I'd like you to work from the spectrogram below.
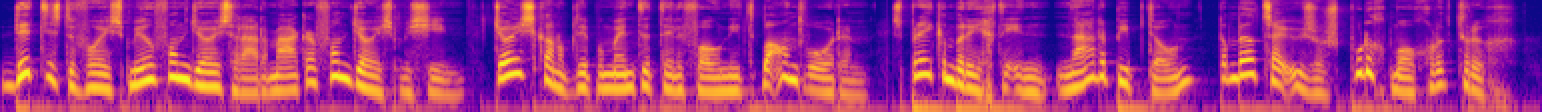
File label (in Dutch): Zakelijk voicemailbericht voorbeeld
